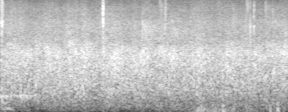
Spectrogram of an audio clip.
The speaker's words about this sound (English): Another round of applause for Andrea.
